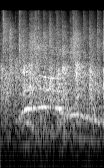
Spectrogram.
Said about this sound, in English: Can we make another round of applause for our guest in the hot seat all the way from North Carolina, the kid, one time?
